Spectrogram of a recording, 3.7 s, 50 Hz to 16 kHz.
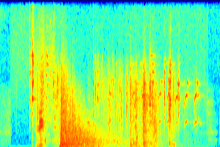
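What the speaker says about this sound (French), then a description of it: "Billy se retourne et il tire avant 10." A gunshot in a western film scene, a sudden loud blast that swells into a long rumbling, echoing tail and fades over a few seconds, with no talk over it.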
